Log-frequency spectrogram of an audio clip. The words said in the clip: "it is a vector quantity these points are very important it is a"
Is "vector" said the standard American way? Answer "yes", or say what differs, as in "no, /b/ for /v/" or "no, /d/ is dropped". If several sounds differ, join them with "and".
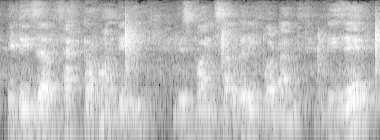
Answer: no, /f/ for /v/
